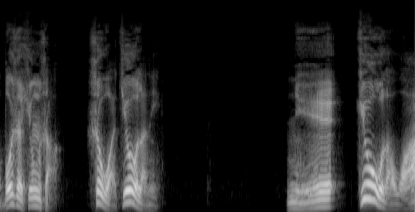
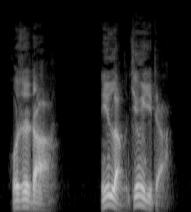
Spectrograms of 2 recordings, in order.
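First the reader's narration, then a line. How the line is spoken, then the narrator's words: Deep grave. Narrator (Chinese): 夏雷沉声说道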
